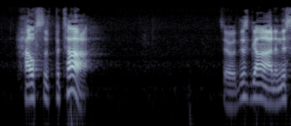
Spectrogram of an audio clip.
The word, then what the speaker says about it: Ptah: The third section is all about the god of Memphis, Ptah. Yes, that's actually how you pronounce it. I looked it up. Ptah.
